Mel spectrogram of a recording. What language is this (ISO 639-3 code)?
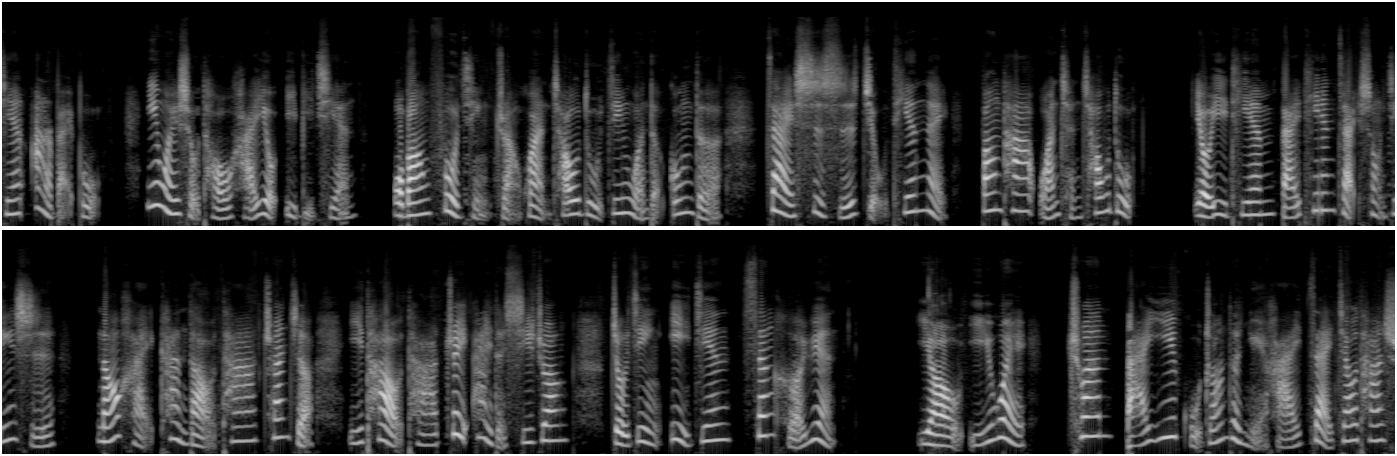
zho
